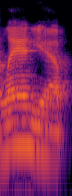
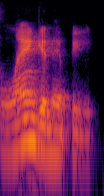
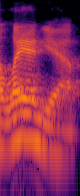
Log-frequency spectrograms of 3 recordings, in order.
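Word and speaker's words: lagniappe: lanap but uh um it's spelled it looks like it should be pronounced langen nippi um but when when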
